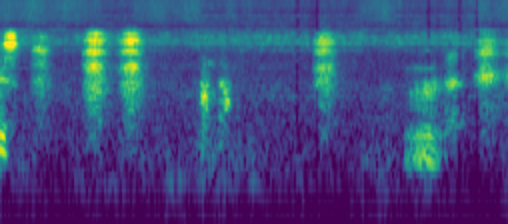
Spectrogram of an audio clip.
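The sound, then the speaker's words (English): A person imitates the dog Taban smelling around, with a series of about six or seven short, breathy sniffs through the nose, fairly soft, in an irregular rhythm with brief pauses between them. “Sniffing.”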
